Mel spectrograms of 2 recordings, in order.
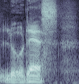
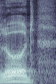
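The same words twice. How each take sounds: First: The name is pronounced with local Dutch sounds. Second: The name is pronounced with French sounds. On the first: "here they pronounce it Lourdes" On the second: "the French pronunciation is Lourdes"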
